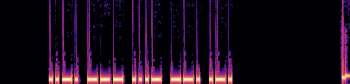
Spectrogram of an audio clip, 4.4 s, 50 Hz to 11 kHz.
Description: Morse code, heard as a keyed tone, about 29 wpm, 700 Hz. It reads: FOVGR
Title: Code Groups - 5 Letters - 30wpm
